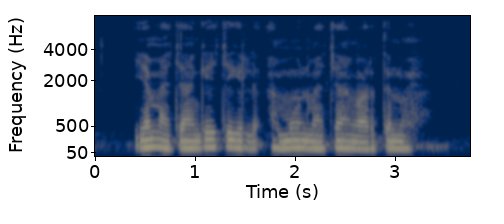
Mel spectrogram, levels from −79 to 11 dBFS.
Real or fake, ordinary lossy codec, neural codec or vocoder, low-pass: real; none; none; 7.2 kHz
